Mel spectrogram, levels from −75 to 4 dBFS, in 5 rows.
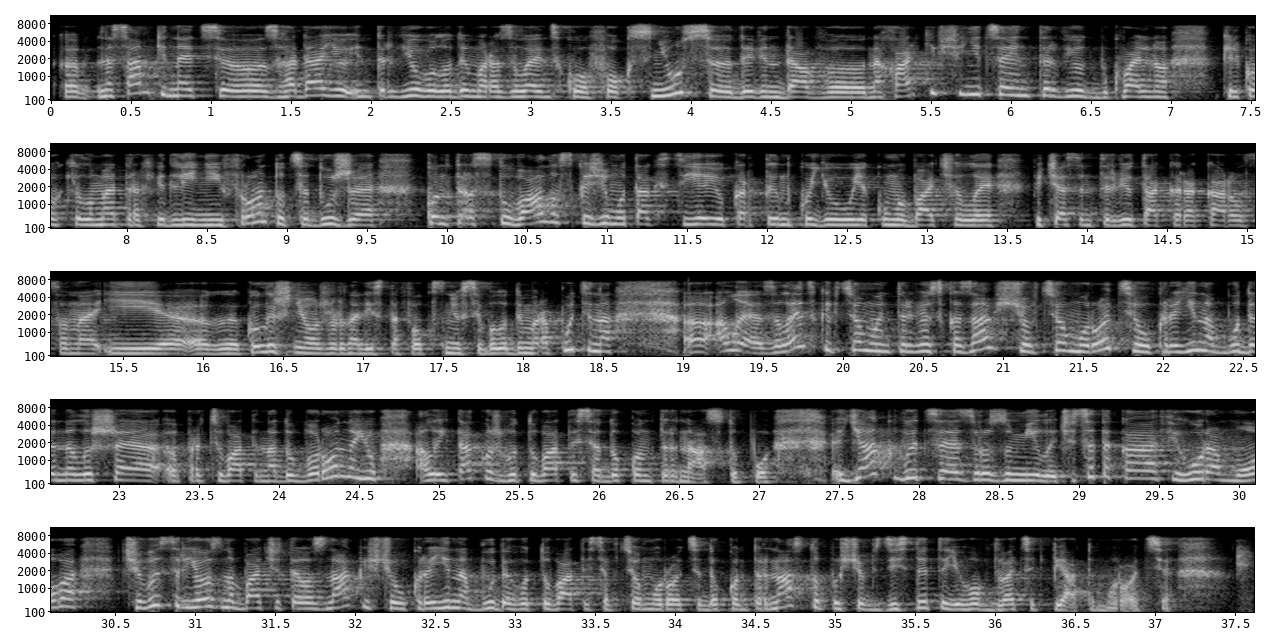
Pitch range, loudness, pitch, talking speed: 200-260 Hz, -16 LUFS, 225 Hz, 155 wpm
